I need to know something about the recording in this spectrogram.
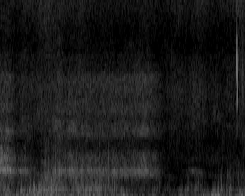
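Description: Low, uneven rumble of wind buffeting a phone microphone outdoors, dying down near the end.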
